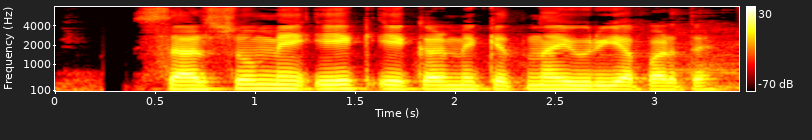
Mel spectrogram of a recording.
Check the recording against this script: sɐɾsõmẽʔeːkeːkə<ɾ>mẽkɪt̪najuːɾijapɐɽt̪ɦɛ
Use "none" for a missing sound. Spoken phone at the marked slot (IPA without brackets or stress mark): ɾ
